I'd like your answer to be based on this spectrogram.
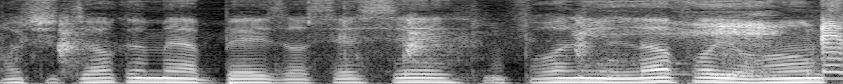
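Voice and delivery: put-on, gangster-style Mexican street accent. Admitting the only spanish they know, doing a sort of gangster mexican accent. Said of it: "sort of gangster Mexican".

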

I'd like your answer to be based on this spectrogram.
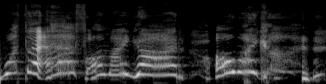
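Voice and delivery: play-acted very high, very slow, drawn-out screech. Retelling finding the bathroom occupied, imitating own screaming. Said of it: "So I'm screaming".

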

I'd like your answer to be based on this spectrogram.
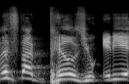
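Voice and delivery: high voice, laughing through the words. Retelling mocking a cop who mistook coke for pills, laughing while talking. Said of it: "I start laughing".

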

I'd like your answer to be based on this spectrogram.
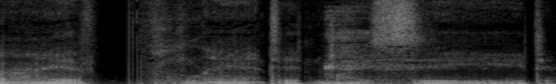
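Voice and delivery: far-off whisper, very slow and drawn out. Voicing a distant voice heard in the scene: imitating a distant whisper. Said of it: "there's a distant voice that whispers".

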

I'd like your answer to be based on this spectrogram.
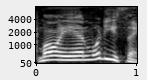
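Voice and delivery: loud, high-pitched yelling. Showing how double names are used when yelling at the kids: imitating yelling at a child. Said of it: "Usually when I'm yelling at them".

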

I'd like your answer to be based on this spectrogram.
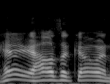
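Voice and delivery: fake American accent with pitch way up. Retelling the scene where the villain changes his voice: imitating Hans's fake American voice. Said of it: "when he changes his voice".

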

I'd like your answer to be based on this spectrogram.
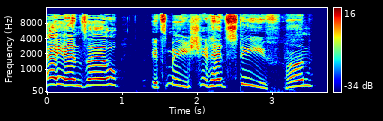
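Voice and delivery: loud, high, slow, bad Maryland accent. Narrating a Ravens fan character greeting Enzo, Shithead Steve with a bad Maryland accent. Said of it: "a really shitty Maryland accent".

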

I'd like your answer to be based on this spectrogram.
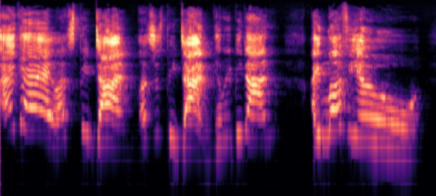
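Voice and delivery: shrill, high yell, slightly fake-sounding. Retelling a hilarious moment when they finally agree, do it imitating Rinna yelling across. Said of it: "Rinna's yelling across".

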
